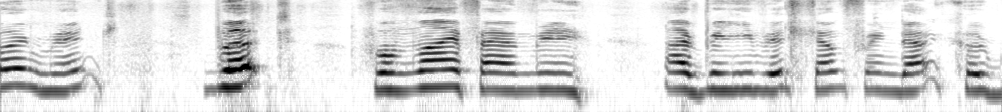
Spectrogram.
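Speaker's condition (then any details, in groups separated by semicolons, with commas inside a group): Cerebral palsy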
